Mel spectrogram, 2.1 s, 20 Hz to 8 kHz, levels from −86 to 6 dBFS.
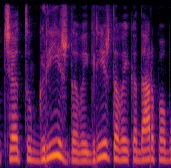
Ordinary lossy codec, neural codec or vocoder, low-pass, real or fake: AAC, 48 kbps; none; 7.2 kHz; real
